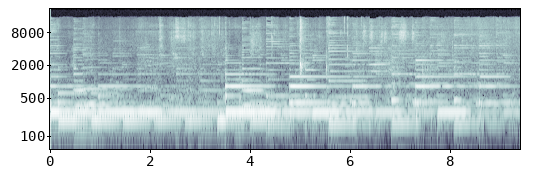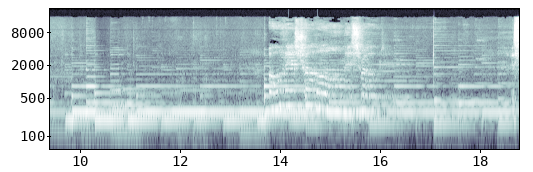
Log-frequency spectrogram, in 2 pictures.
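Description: Two acoustic guitars playing a song's intro, a repeating figure of separate notes; about fourteen seconds in, a woman starts singing over them.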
